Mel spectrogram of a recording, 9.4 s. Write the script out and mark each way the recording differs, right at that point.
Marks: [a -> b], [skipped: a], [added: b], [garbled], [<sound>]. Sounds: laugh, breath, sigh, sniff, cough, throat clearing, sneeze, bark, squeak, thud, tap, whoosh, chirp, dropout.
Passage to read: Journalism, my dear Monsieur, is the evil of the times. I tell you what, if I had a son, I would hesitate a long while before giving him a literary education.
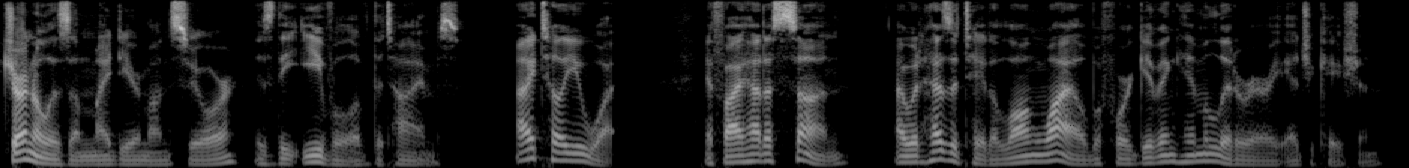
Journalism, my dear Monsieur, is the evil of the times. I tell you what, if I had a son, I would hesitate a long while before giving him a literary education.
